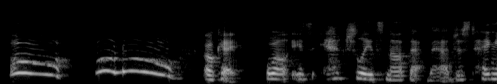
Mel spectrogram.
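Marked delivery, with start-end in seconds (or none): 0.1-2.1 much higher puppet oh no; dismayed puppet. Acted. Puppet reacting to the cat lying in the freezer, much higher dismayed voice. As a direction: moan it as a stricken puppet.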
